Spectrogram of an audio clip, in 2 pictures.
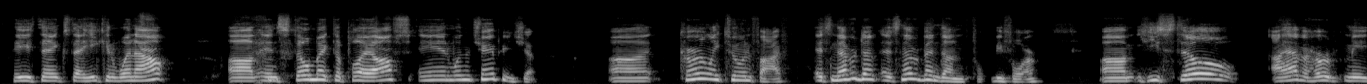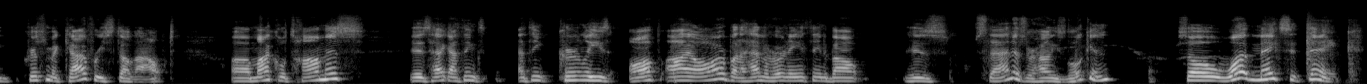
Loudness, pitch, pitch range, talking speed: -23 LUFS, 180 Hz, 155-215 Hz, 160 wpm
